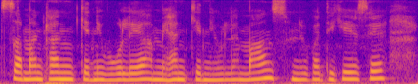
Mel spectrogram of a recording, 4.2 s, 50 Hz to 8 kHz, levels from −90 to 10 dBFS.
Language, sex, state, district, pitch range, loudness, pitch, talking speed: Nagamese, female, Nagaland, Dimapur, 220-235 Hz, -14 LUFS, 225 Hz, 145 wpm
